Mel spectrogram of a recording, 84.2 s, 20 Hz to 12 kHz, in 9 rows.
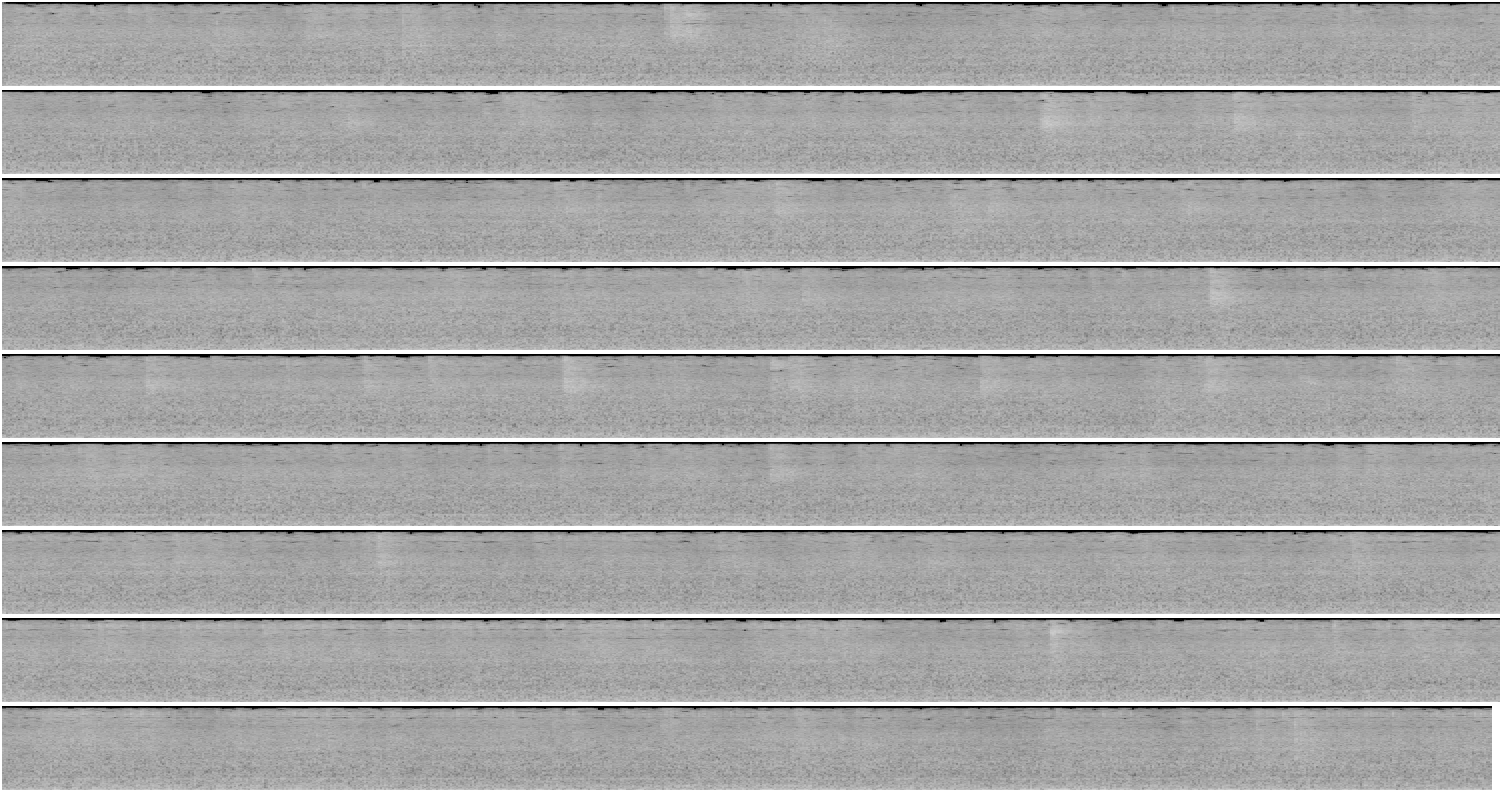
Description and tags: laundromat washers washing machines rattle vibrate1
laundromat, washers, vibrate, rattle, machines, washing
